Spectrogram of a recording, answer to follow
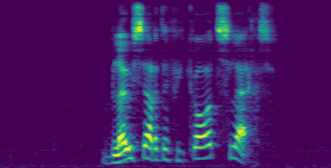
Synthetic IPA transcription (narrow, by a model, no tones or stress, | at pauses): bləwsærtəfikɑːtslæ̰χs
